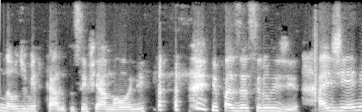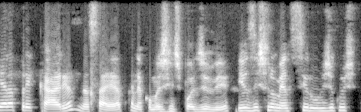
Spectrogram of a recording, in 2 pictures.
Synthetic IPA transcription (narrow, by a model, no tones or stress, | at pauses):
nɐ̃w̃d͡ʒɪmeɾkad̪ʊpsẽfiamɐ̃w̃ali | ɪfazeɾɐsiɾuɾʒiɐɐiʒiẽnɪɛɾɐpɾekaɾiɐnɛsɐɛpʊ̥kɐnɛkõmʊaʒẽnt͡ʃɪ̥pɔd͡ʒɪveɪʊzĩʃt̪ɾumẽnt̪ʊ̥siɾuɾʒikʊs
